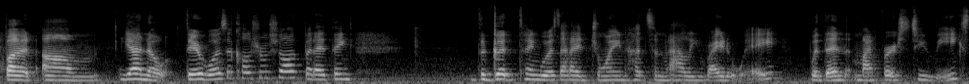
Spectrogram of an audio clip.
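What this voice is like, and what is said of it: Slight non-native English accent. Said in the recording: “The accent was still there, which I think is still here a little bit.”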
